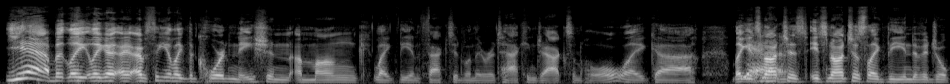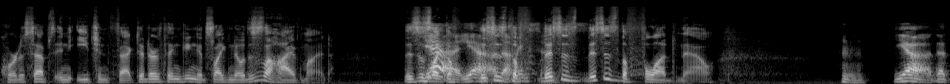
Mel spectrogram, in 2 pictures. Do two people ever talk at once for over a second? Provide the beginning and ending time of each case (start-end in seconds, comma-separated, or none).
13.7-15.4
